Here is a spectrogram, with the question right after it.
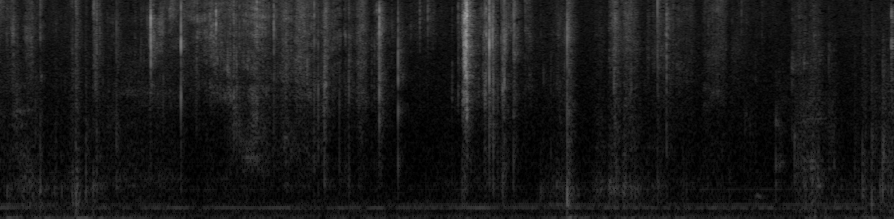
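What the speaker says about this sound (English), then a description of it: "Get the tape ready for underneath." Beauty tape is torn and peeled for under the lashes in a quiet treatment room, giving close, soft crinkling and rasping tears in irregular bursts, with a few sharper rips.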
